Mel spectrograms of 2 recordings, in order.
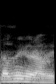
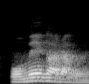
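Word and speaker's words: ω: 보통은 w라고 읽죠. 근데 방정식에서는 방정식에서는 대부분의 해와 관련된 내용들은 알파, 베타 감마 다 뭐예요? 이게 뭐 델타 이런 것도 있어. 다 뭐예요? 입실론도 나오고 델타도 나오고 막 많아. 그거 다 무슨 문자야? 알파벳 아니고 그리스 문자야. 방정식의 해와 관련된 문자들은 대부분이 xyz 이런 거를 제외하면 다 그리스 문자잖아. 그래서 이거는 그리스 문자에서 오메가라고 읽어요.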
